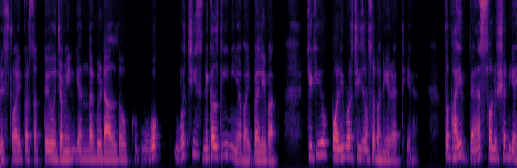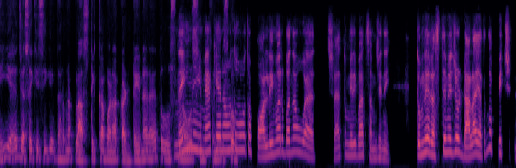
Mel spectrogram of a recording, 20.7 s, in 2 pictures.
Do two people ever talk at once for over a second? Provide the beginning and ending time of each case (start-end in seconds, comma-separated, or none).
13.8-15.0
